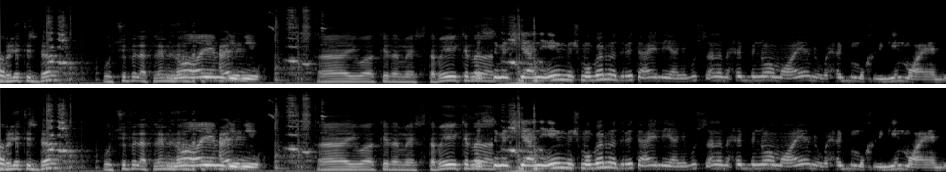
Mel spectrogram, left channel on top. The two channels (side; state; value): left; quieter; 3.2 dB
